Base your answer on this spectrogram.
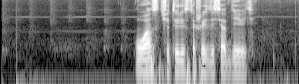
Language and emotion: Russian, neutral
